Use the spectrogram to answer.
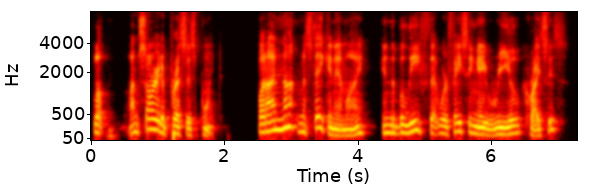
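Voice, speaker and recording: Man acting a scheming adviser, husky voice, lively swings, wordy and deferential, radio comedy. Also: medium pitch, moderate pace. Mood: deferential, insistent. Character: smooth-talking, scheming political adviser to a dictator. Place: home room, recorded over video call.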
